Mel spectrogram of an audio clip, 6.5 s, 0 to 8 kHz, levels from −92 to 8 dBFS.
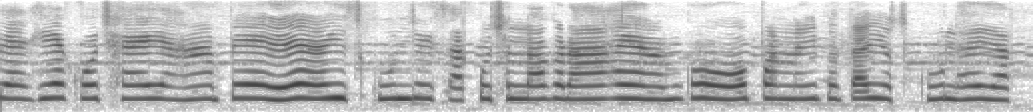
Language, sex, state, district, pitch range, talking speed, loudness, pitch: Hindi, female, Bihar, Vaishali, 350-365 Hz, 185 wpm, -26 LUFS, 360 Hz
